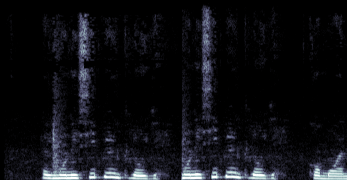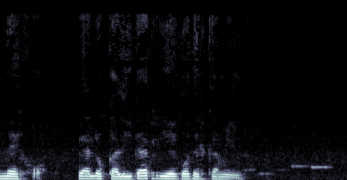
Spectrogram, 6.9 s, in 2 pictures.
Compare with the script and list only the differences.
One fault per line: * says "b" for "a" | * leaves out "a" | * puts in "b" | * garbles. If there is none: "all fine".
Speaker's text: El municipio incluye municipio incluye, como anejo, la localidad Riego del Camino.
all fine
